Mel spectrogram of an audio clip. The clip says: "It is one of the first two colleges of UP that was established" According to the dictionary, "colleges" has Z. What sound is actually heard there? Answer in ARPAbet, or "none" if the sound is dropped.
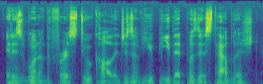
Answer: Z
